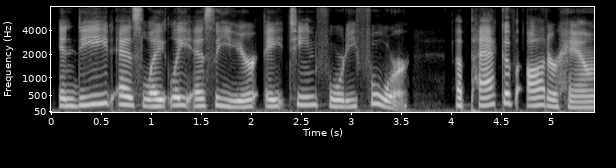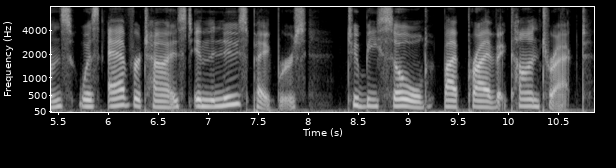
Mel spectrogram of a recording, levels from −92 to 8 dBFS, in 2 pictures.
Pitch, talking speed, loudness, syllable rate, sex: 200 Hz, 140 wpm, -19 LUFS, 4.1 syllables/s, female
